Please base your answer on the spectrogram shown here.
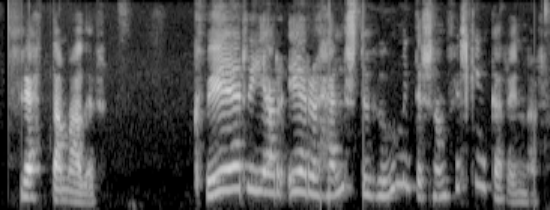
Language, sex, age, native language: Icelandic, female, 40-49, Icelandic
